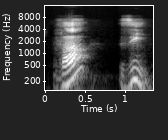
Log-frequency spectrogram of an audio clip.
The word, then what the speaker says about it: vas-y: dit vas-y vas-y tu vas y vas y ça se prononce vas-y par exemple va s'y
